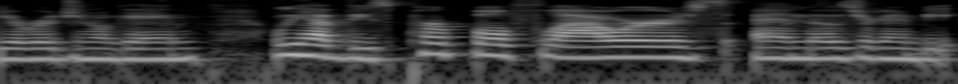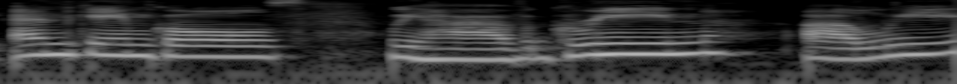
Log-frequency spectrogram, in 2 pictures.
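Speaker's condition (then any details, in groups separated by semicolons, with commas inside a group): No condition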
